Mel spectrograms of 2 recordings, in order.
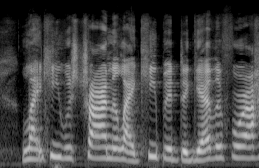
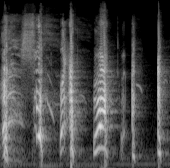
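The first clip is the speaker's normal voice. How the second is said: a high-pitched laughing squeal; 6 dB louder than usual. Real, not acted. Host reacting to Toya egging Quad on, squealing laugh.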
